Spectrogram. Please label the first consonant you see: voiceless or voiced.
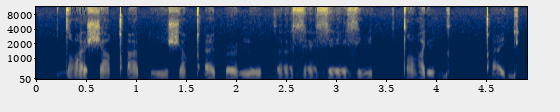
voiced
